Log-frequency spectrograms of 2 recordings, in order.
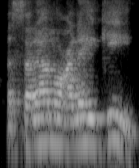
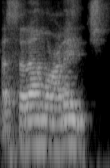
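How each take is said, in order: First: It ends with a k sound and final vowel. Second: It ends with a ch sound and no vowel.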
